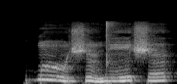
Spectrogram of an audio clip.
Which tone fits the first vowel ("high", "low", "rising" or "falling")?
falling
